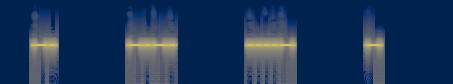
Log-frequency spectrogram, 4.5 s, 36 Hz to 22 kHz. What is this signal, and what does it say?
Morse code, heard as a keyed tone, about 30 wpm, spaced as for 10 wpm, 700 Hz. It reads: NC4T
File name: Lesson 16g - Letter c - Call Signs 30wpm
